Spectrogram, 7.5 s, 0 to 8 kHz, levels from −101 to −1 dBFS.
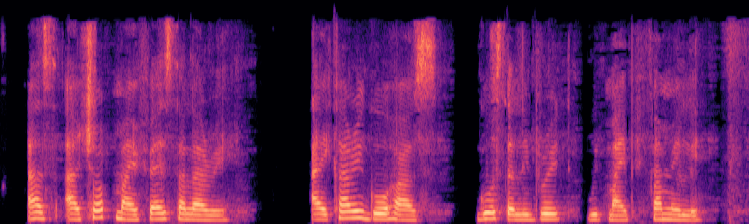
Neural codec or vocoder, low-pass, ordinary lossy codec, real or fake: none; 7.2 kHz; AAC, 32 kbps; real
